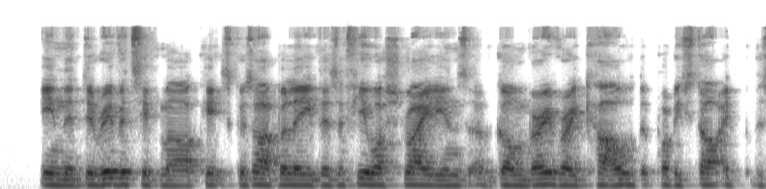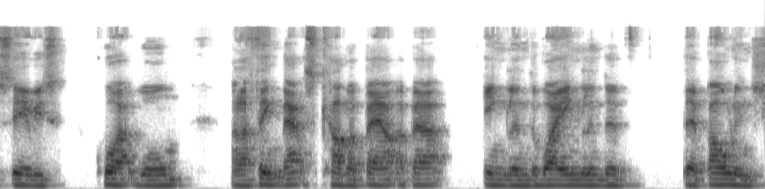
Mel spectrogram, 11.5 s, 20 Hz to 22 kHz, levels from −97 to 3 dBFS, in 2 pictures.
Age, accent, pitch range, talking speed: 40-59, British, 115-130 Hz, 200 wpm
